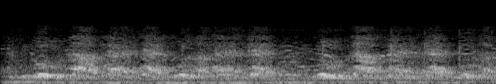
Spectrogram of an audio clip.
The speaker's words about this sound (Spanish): pero esta tarde se escuchaban estos cánticos en la llegada del equipo al hotel.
